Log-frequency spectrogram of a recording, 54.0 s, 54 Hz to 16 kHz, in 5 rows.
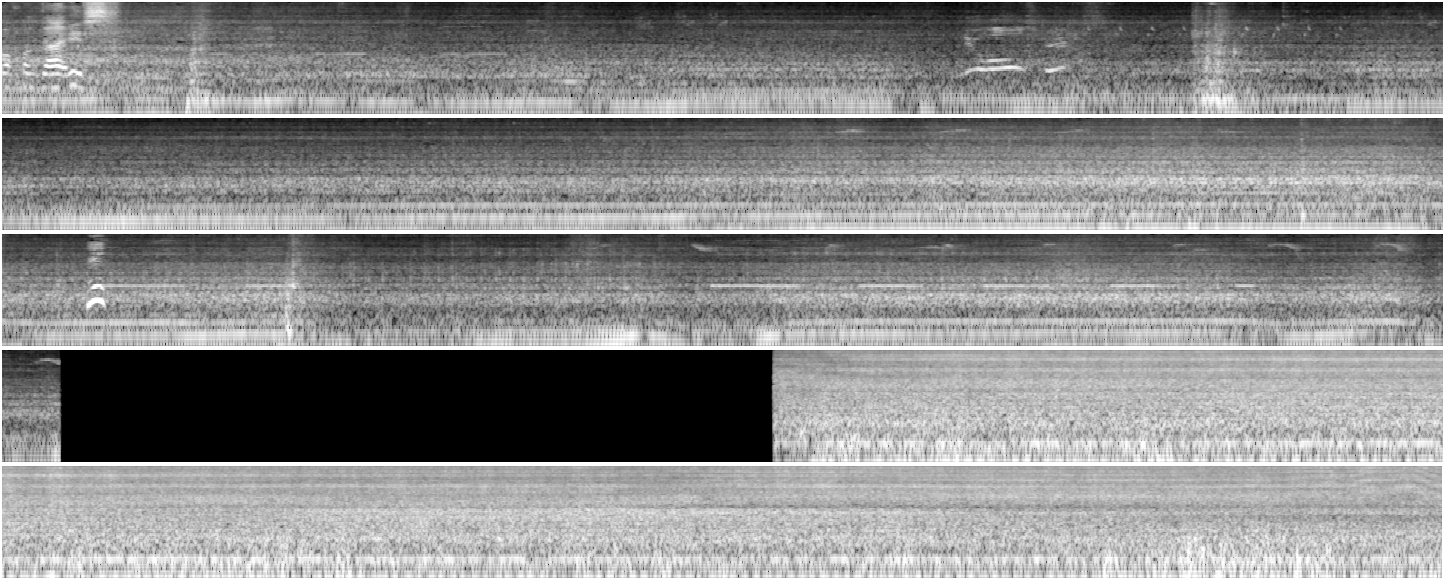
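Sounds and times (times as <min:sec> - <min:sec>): loader engine under load: 0:00.0 - 0:32.9, 0:38.2 - 0:54.0
reversing alarm beeping: 0:27.0 - 0:31.2.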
